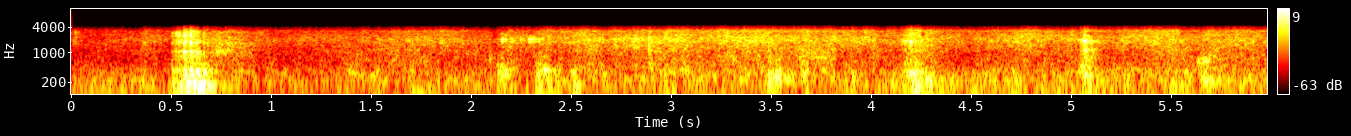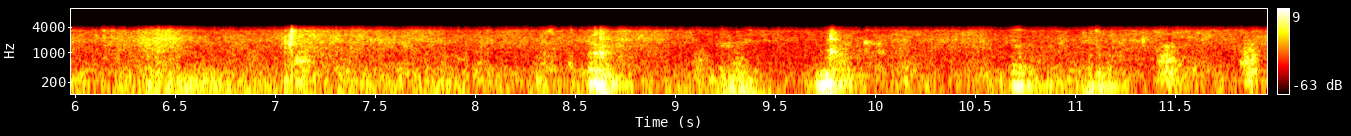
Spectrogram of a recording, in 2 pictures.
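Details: Four-day-old piglets suckling, giving short, broad grunts at irregular intervals, some louder and sharper than others, over a steady murmur of softer grunting.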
